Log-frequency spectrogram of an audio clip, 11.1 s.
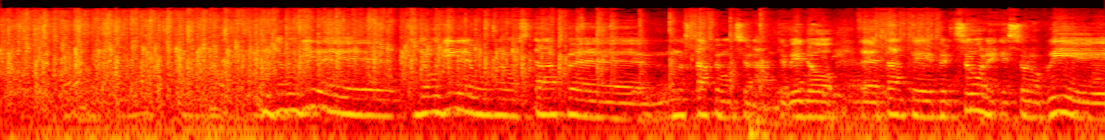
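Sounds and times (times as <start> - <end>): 
crowd applause: 0.0 - 7.8
speech: 4.5 - 11.0.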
